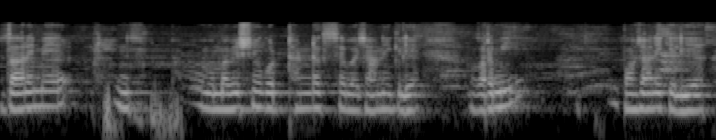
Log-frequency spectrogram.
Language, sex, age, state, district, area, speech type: Urdu, male, 45-60, Bihar, Darbhanga, rural, spontaneous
